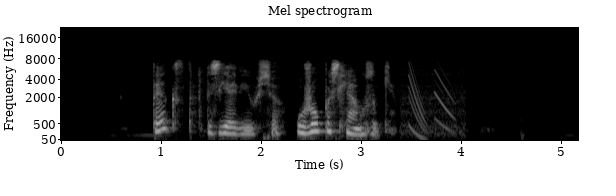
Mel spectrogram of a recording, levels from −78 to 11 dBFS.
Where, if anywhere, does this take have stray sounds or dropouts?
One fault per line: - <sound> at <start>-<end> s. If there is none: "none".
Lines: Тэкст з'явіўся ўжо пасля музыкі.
- chirp at 3.5-4.0 s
